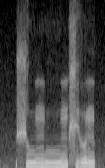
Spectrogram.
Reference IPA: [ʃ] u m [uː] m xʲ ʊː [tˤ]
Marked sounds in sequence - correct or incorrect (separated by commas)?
correct, correct, incorrect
